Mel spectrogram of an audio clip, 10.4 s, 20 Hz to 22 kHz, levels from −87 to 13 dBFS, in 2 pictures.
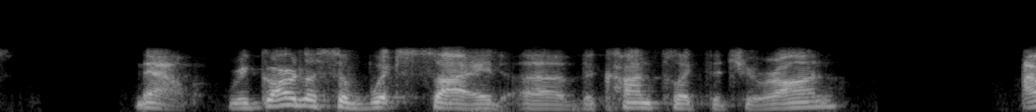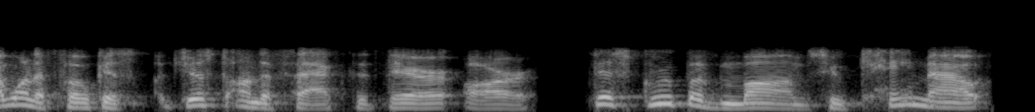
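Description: Opus voice compression runs throughout this speech clip: the audio points to the SILK coder at roughly 8 kbps in narrowband mode, so nothing survives above about 4.3 kHz, and the coarsely coded excitation leaves the speech muffled, hoarse and slightly robotic from start to finish.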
